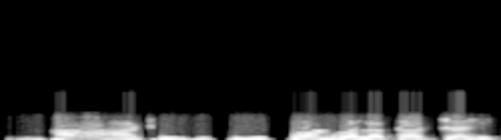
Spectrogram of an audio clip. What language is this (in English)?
Urdu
